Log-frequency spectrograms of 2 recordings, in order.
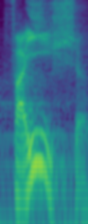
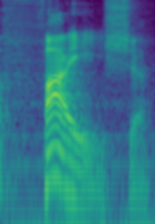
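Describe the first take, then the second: First: "faísca" said as fa-I-xa, with a punched I; stress on the I. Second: "faixa" slow, with a long strong A gliding into I; stress on the A. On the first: Teacher contrasting the wrong take, stress thrown on the I. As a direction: split A from I and hit the I. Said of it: "você não fala". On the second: Teacher giving the correct take, long stressed A in "faixa". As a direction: stretch the A loudly, keep the I weak. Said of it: "você fala". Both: Shown as a demonstration.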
